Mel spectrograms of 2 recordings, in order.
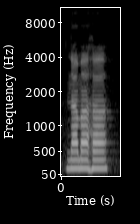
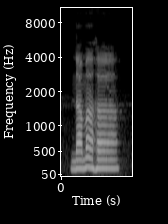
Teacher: the intonation for the namaha is a flat pitch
